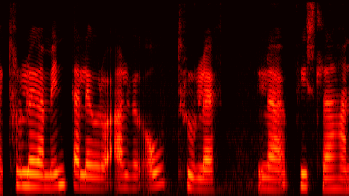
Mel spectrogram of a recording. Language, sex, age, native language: Icelandic, female, 40-49, Icelandic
